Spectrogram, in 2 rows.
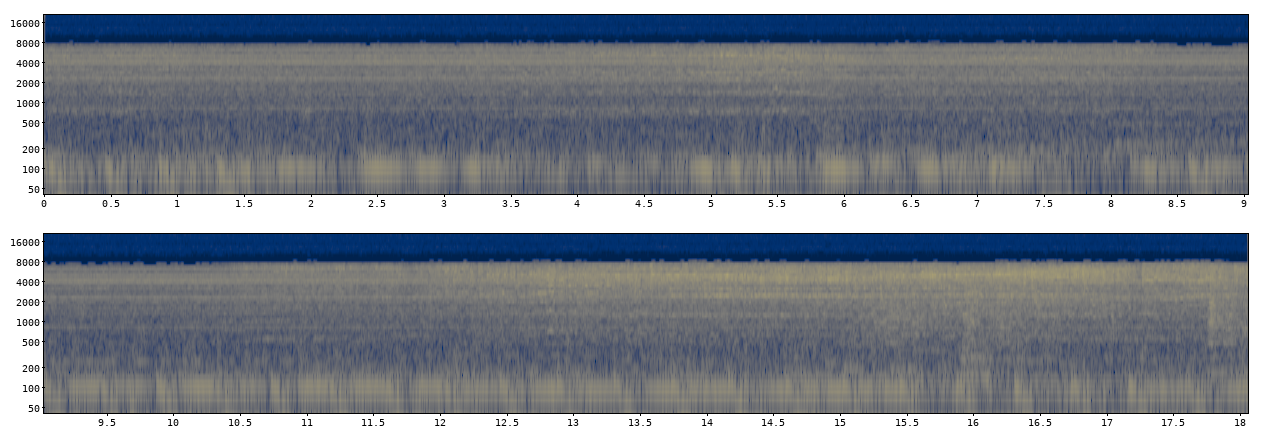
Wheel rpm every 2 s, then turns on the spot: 0, 0, 0, 0, 0, 0, 0, 0, 0.
none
